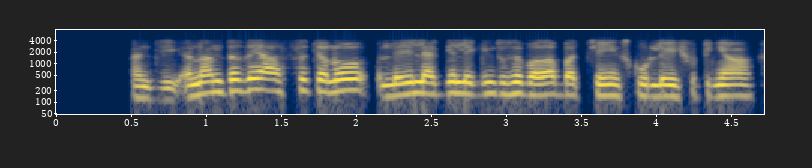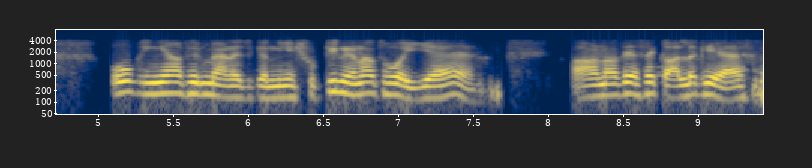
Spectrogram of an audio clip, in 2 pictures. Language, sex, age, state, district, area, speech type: Dogri, male, 30-45, Jammu and Kashmir, Reasi, urban, conversation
